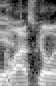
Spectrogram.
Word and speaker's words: Glasgow: Americans like to pronounce Glasgow like Ragnow, like Glasgow, and it's just not. There's a place. No, it's called Glasgow.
